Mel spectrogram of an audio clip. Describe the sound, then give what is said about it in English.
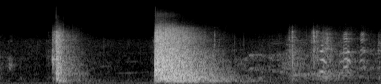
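Gunshot sound effect in a comic doctor-and-nurse skit: two sharp bangs, the first short and the second louder with a long, noisy decay. “Why did you shoot that man?”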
